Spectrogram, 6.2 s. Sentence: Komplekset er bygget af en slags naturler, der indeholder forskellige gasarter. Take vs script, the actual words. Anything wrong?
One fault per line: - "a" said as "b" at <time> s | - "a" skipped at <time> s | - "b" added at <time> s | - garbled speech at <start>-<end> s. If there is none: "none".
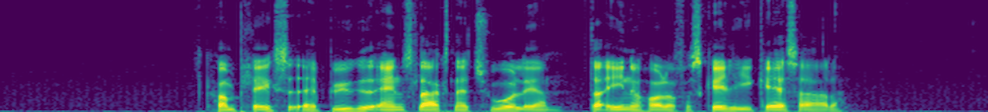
none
